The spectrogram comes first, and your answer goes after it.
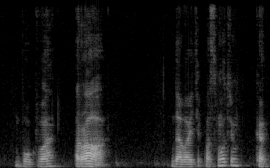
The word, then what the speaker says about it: ر: Давайте еще раз. Начинаем ее над строчкой. Основная часть под строчкой. Давайте правильно произнесем эту букву. РА. РА. РА. Не нужно делать губы трубочкой. О. Вытягивать. РО. Нет. Правильно произносить. РА.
